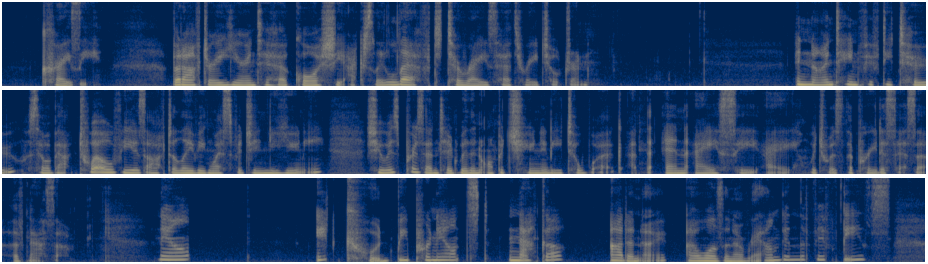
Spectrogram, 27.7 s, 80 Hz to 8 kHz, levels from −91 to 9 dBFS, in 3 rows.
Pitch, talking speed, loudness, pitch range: 235 Hz, 130 wpm, -33 LUFS, 215-270 Hz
